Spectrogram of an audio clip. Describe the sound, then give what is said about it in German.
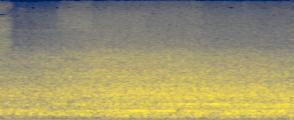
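A heavy truck loaded with tree trunks roars past on the main street of the town of Thomas, which is officially a highway; its deep engine drone and broad road noise swell steadily over a few seconds with no one speaking. “Ein Laster mit Baumstämmen dröhnt vorbei.”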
